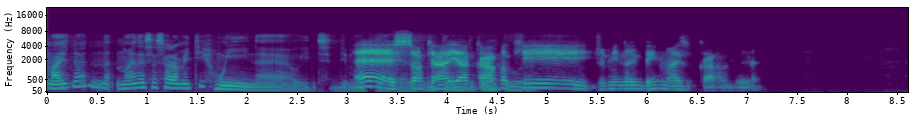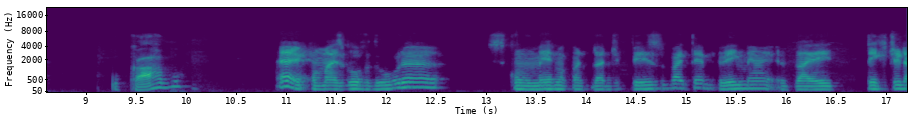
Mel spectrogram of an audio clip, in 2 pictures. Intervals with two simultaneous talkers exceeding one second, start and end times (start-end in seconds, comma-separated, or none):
3.0-4.9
